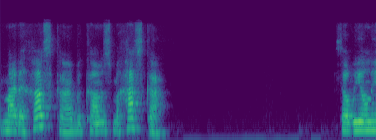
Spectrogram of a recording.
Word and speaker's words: Madagascar: i want to say um like madagascar that's one of the words that my son used he was always talking about makadaska and macadascar has the same syllables as madagascar but the order is is wrong so in planning in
